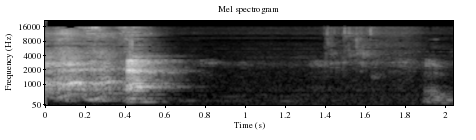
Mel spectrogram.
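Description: A human voice imitates an old, weak dog straining to bark, producing two short, hoarse, breathy yelps close up, followed by a near-silent pause and a faint rasping attempt at the end.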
